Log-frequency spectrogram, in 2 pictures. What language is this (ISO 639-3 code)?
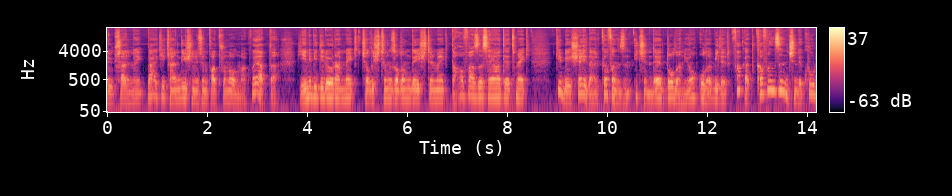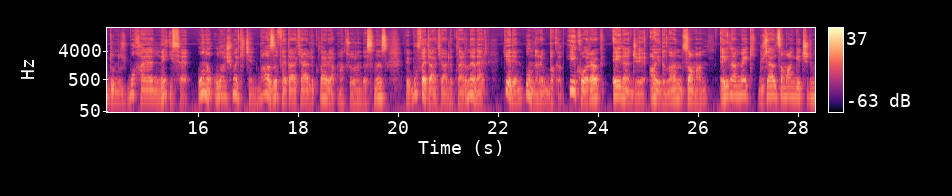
tur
